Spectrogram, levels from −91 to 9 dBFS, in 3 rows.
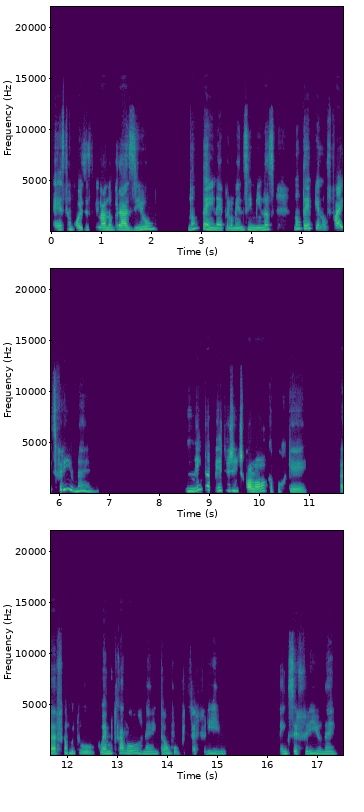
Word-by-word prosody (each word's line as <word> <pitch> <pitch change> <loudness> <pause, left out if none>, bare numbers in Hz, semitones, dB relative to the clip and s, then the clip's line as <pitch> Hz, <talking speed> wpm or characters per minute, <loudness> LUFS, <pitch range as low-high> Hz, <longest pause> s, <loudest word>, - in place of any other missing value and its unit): É 195 - +2
são 210 +2 -5
coisas 190 -2 0
que - - -9
lá 195 0 +7
no 205 0 +1
Brasil 200 +5 +3 0.7
não 265 +11 -2
tem 200 -6 +5
né 170 0 +1
pelo - - -3
menos 180 +2 -2
em 205 -3 0
Minas 190 +5 +1 0.5
não 295 - -1
tem 310 - +4
porque 325 - -3
não - - -9 0.2
faz 435 - +4
frio 370 0 +2
né. 240 0 -1 1.9
Nem 240 - +2
tapete 310 -5 +1
a - - +1
gente 265 -1 +4
coloca 225 +5 +5
porque 105 - -4 0.7
é, 95 -1 +4
fica 230 - -2
muito 115 - -5 0.2
é - - +5
muito 210 +2 -3
calor 230 -2 -2
né 190 0 -5
então 190 - -4
o - - -8
piso - - -16
é 200 - -2
frio. 195 -1 -7 1.1
Tem 200 +1 -4
que 200 - -6
ser - - +1
frio 205 0 -4
né. 195 +1 -4
205 Hz, 150 wpm, -25 LUFS, 190-235 Hz, 1.9 s, lá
